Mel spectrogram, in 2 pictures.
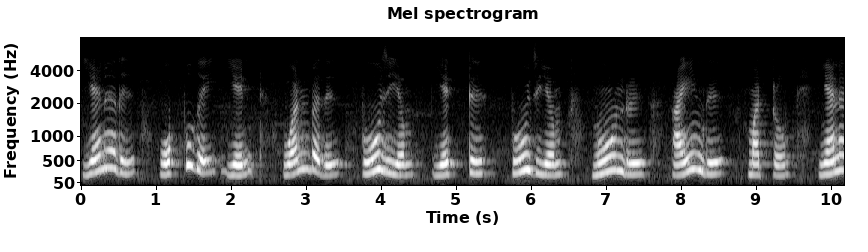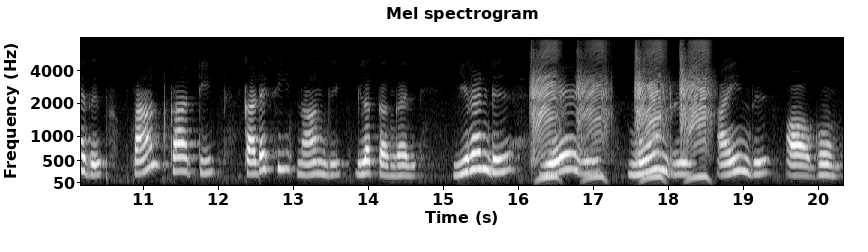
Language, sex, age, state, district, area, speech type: Tamil, female, 18-30, Tamil Nadu, Ariyalur, rural, read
